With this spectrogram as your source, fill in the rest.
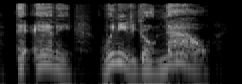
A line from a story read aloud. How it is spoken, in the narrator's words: Eric shouted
